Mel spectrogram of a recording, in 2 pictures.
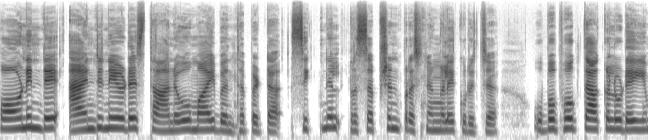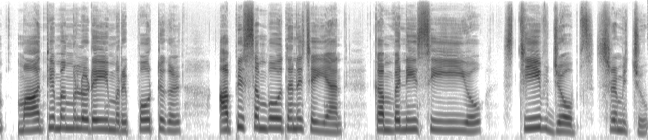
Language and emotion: Malayalam, neutral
